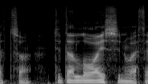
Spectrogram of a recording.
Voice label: "loes", Welsh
